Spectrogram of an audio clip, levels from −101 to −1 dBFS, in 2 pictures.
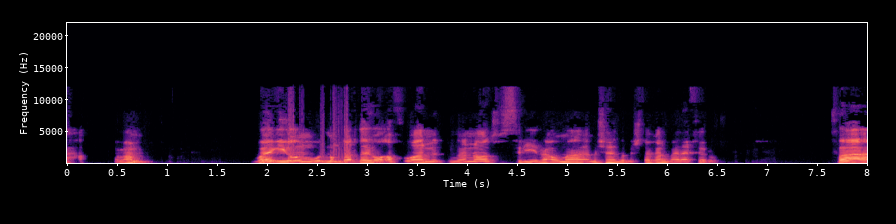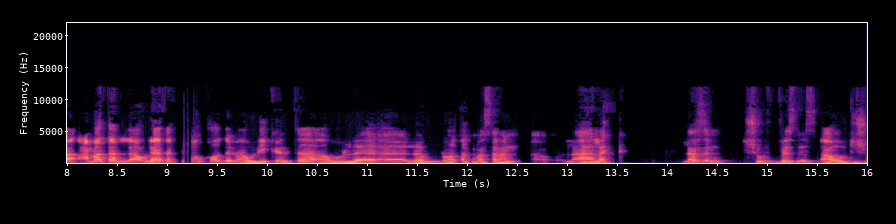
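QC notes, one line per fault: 2.22–2.81 s, loose connector crackle: a worn or dirty contact is making and breaking as something shifts, chopping the speech into an irregular scratchy burst.
9.18–9.30 s, loose connector crackle: a shorter repeat of the same intermittent contact.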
